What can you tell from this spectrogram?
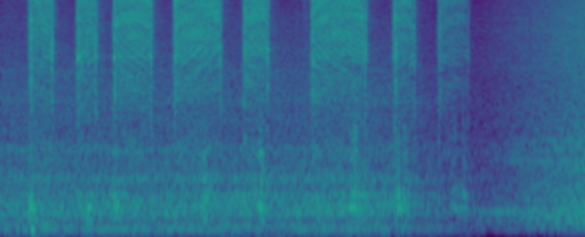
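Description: Primer being sprayed onto bare metal in a quick run of short hissing bursts, about a dozen, stopping a little under five seconds in: spot-priming sanded, rust-damaged spots of an engine bay before paint.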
